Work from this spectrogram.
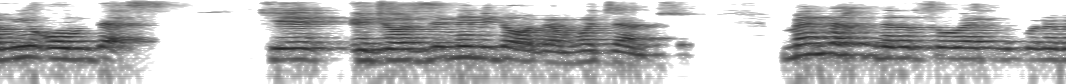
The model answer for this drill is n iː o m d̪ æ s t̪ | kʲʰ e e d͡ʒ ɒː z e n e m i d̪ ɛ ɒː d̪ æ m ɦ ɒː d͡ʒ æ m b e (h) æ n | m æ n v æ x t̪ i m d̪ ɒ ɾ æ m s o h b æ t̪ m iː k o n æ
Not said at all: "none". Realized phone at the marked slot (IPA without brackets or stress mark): ʃ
